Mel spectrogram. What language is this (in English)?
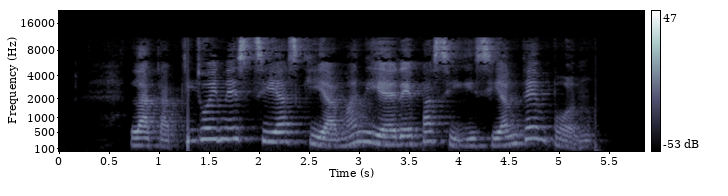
Esperanto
